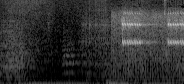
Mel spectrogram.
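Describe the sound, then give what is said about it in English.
Crickets chirp in two short, shrill bursts over a quiet, hushed background, with no voices, clear. “Yeah, crickets.”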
